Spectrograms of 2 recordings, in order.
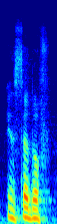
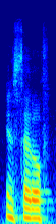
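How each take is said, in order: No difference in how they are said.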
